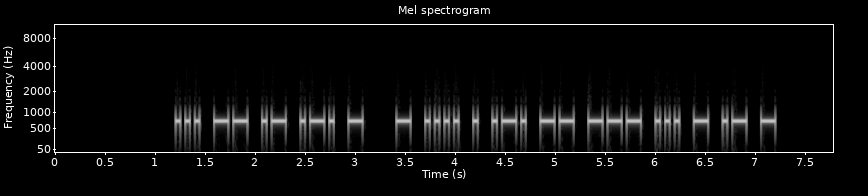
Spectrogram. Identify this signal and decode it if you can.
Morse code, heard as a keyed tone, about 25 wpm, 700 Hz. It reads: SMART THERMOSTAT
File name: practice / 25wpm / Difficult Words with Hints - 25wpm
